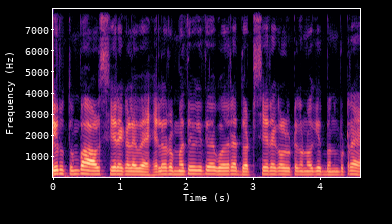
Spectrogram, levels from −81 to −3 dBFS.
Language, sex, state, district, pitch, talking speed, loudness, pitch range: Kannada, male, Karnataka, Chamarajanagar, 155 Hz, 210 wpm, -16 LUFS, 150-160 Hz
